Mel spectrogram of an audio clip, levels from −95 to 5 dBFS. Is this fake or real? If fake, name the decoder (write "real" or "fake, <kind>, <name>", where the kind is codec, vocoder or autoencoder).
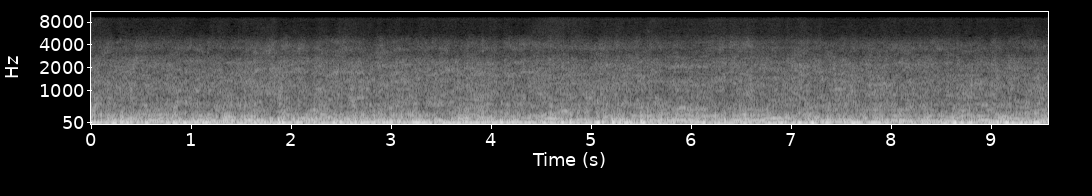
fake, codec, SNAC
